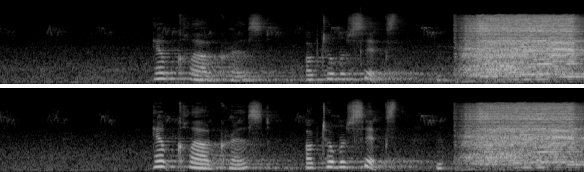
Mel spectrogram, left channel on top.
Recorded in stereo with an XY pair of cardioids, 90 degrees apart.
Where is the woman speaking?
55° right, 0.8 m.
